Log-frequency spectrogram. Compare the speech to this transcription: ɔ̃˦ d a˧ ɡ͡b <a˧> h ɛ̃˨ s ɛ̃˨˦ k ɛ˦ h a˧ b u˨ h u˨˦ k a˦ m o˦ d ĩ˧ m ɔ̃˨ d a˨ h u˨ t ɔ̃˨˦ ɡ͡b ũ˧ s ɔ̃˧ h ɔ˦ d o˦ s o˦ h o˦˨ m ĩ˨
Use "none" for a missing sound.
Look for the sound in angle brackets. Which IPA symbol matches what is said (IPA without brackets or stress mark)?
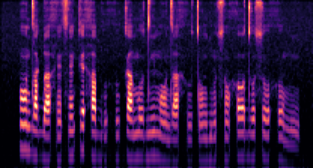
a˨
